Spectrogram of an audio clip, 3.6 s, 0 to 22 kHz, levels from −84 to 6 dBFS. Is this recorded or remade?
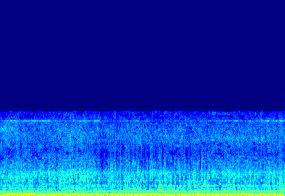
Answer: remade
